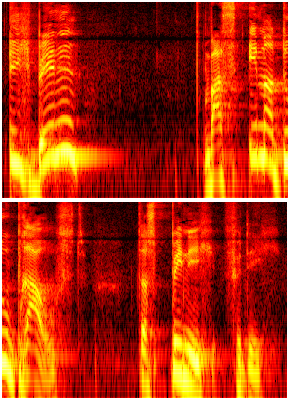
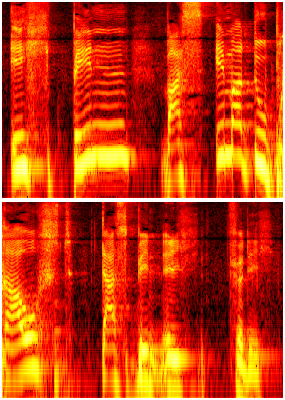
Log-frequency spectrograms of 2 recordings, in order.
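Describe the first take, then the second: First: Slower still, pausing after Ich bin; slow preached promise; slow emphatic repeat. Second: Slow, weighty, pausing on bin and immer; slow preached promise; slow emphatic proclamation. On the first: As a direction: repeat it slowly and let it sink in. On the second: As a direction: lay each word down slowly. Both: Shown as a demonstration. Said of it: "repeated key sentence, preached".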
